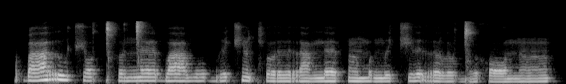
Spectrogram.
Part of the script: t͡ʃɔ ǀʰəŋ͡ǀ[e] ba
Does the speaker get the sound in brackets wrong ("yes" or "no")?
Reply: yes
